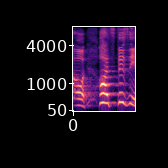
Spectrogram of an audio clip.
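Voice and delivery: mock delighted first-timer; a touch of childlike wonder; amazed. Wonder at Disney.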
